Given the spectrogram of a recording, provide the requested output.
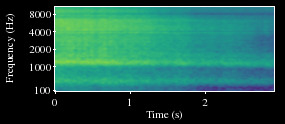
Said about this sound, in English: Take a deep breath in. Let's do it together. Breathing in through the nose. Big old deep breath. I know I'm a heavy breather.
